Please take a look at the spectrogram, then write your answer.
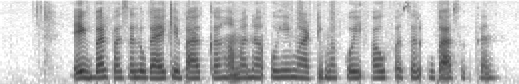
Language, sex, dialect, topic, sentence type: Chhattisgarhi, female, Central, agriculture, question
